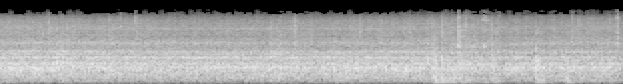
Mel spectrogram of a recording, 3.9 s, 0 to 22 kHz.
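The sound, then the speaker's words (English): A coffee grinder grinds coffee before an espresso shot is pulled, running continuously with a loud, steady, harsh whirring rasp with a faint rattling texture that holds its level throughout, with no voices. “I probably won't bore you with a whole 19 seconds of it, but I'll start grinding.”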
